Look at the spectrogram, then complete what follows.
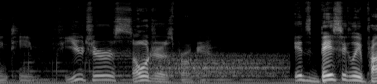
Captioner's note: futuristic voice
